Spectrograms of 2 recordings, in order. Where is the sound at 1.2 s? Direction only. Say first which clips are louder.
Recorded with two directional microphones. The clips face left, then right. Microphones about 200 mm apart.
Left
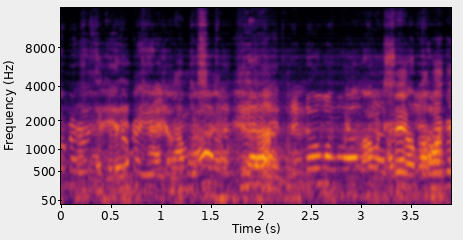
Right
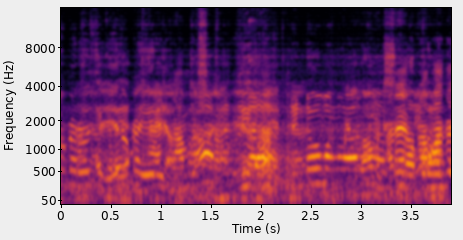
Left 1 dB; 15° left (ahead or behind).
